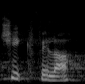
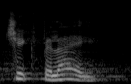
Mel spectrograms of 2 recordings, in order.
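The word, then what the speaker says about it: Chick-fil-A: There's a brand that I can't pronounce, but I'm reliably informed you pronounce it not Chick fil but Chick fil A.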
